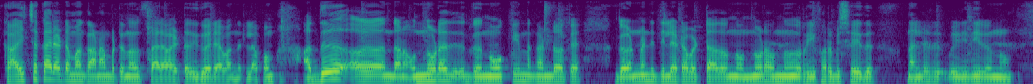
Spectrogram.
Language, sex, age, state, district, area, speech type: Malayalam, male, 18-30, Kerala, Kollam, rural, spontaneous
